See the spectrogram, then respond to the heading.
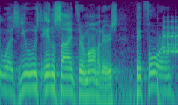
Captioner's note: alarm sounds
